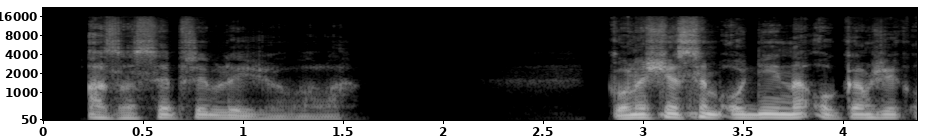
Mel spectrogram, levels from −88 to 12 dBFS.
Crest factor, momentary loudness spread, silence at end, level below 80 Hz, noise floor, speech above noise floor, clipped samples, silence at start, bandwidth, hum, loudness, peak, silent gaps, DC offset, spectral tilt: 18 dB; 17 LU; 0.1 s; -44 dBFS; -66 dBFS; 46 dB; under 0.1%; 0.2 s; 16 kHz; none; -21 LUFS; -6 dBFS; 1.64-2.11 s; under 0.1%; -6 dB/octave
